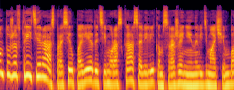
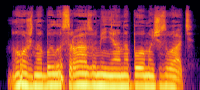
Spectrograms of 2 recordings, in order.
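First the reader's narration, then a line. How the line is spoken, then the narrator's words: Tree spirit grumbling. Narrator (Russian): проворчал древесный дух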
